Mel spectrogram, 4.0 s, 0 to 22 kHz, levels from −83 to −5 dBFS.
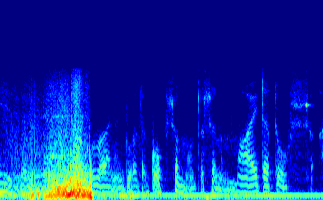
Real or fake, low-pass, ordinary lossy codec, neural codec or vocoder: real; 5.4 kHz; none; none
